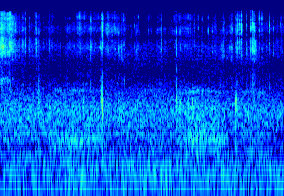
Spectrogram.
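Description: Faint rustling and pattering of loose soil as hands handle a freshly dug dahlia tuber clump, with a couple of light ticks.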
